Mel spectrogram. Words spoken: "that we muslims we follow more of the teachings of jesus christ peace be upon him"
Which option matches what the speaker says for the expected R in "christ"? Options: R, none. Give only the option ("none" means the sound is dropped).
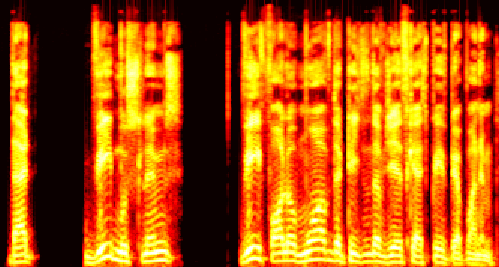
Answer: none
